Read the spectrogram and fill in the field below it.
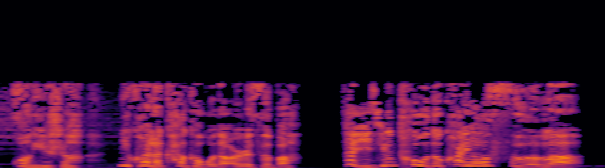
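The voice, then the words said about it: Trembling voice. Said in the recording (Chinese): “用颤抖的声音说道”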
